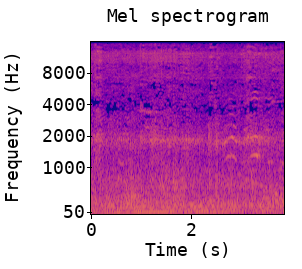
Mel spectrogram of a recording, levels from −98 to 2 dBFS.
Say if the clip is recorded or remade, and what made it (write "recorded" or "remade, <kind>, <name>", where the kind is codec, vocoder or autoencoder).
remade, vocoder, BigVGAN v2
